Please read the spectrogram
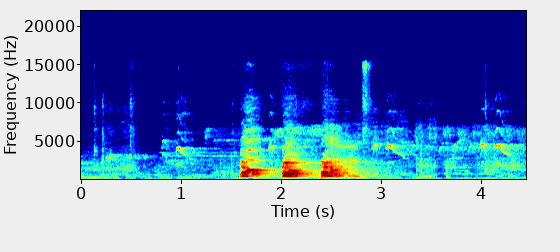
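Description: A dog barking three times in quick succession, with faint bird chirps around it.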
